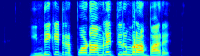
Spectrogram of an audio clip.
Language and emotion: Tamil, angry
